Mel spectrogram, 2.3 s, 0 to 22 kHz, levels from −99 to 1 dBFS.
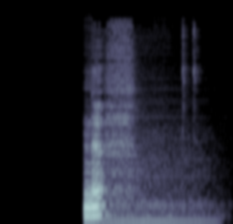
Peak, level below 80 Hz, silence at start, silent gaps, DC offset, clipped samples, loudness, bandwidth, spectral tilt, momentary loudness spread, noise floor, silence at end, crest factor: -16 dBFS; -56 dBFS; 0.85 s; none; under 0.1%; under 0.1%; -33 LUFS; 16 kHz; -6 dB/octave; 25 LU; -57 dBFS; 0.35 s; 20 dB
